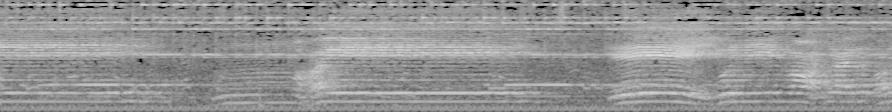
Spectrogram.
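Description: Singing in long held notes, with jingling bells ringing along. New phrases begin about three seconds in and again about six seconds in.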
